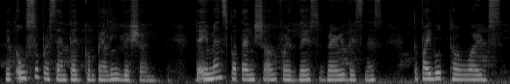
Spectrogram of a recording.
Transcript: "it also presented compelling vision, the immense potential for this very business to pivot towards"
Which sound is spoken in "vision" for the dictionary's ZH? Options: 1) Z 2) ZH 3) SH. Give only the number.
3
